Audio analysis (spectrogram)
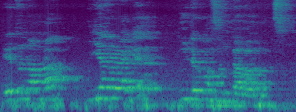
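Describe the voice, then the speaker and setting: A man's voice: very high voice, animated, very fast. A male English teacher explaining grammar step by step to a class and asking them questions. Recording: echoey classroom, distant mic, noisy.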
